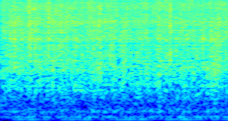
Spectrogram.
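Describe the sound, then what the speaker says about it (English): Close, crackling sizzle of an egg and cheese frying in a hot pan, a dense, steady spatter with no talking. "Let it sizzle, let it fry that cheese"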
